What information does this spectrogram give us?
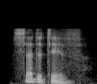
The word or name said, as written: sedative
